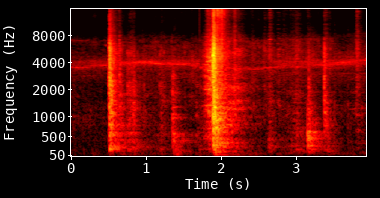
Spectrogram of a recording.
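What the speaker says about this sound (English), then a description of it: "There's an angle attached on the drawer with the slider for the countertop." A slide-out drawer on a metal slider fitted to a DIY camper outdoor kitchen countertop, giving several short, close clunks and rolling scrapes as it is opened and shut, with one louder knock in the middle.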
